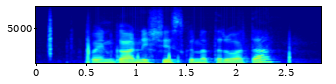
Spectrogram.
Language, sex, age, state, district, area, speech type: Telugu, female, 30-45, Telangana, Nalgonda, rural, spontaneous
